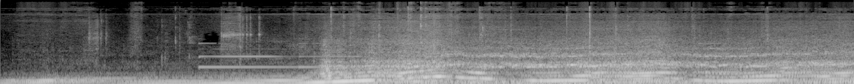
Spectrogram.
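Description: An automatic Hyundai Genesis Coupe does donuts: a steady idle swells into a loud, close engine roar that rises and falls in repeated waves, mixed with skidding tire squeal.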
